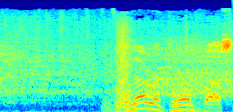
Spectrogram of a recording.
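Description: A body slams heavily onto a ring mat.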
